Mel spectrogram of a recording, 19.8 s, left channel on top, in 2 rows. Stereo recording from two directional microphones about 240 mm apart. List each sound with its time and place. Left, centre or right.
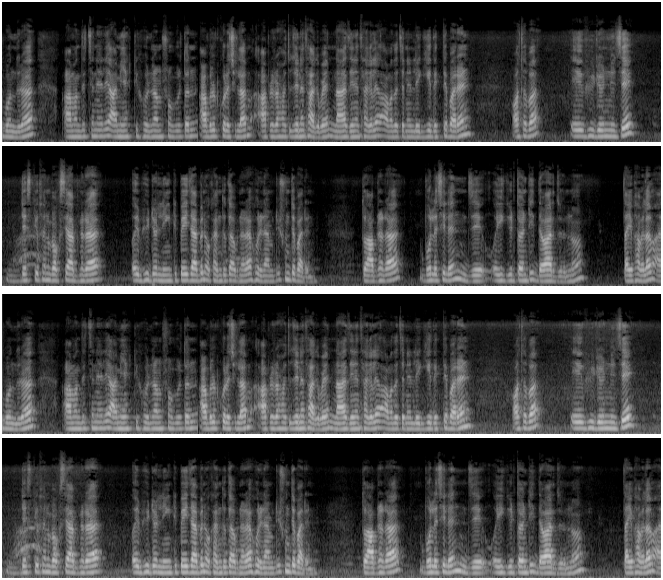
0.0 s speech: left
